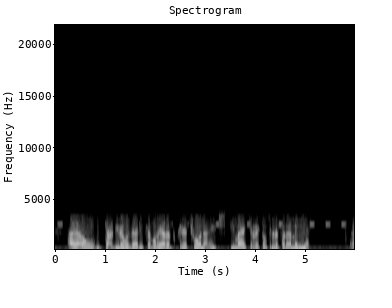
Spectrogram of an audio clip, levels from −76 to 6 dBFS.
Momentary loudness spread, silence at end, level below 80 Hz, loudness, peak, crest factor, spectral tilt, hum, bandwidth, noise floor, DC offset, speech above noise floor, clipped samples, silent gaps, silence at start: 9 LU; 0 s; -60 dBFS; -26 LUFS; -10 dBFS; 16 dB; -5.5 dB/octave; none; 3.7 kHz; -49 dBFS; under 0.1%; 24 dB; under 0.1%; none; 0 s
